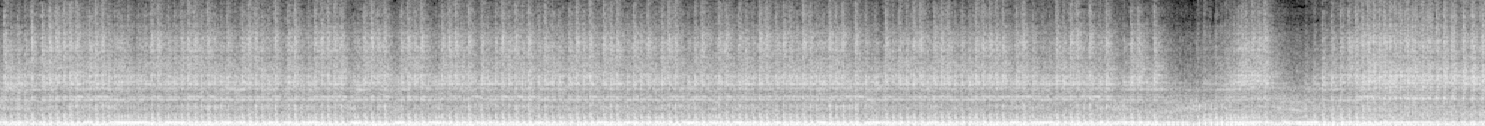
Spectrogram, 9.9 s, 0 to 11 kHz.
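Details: 1986 Tecate 3 two-stroke after new bore, piston and rebuilt crank, first run in years, heat cycle: loud busy crackle at steady speed with slightly uneven edge, keeps running a little rough; owner blames the 500 carb.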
